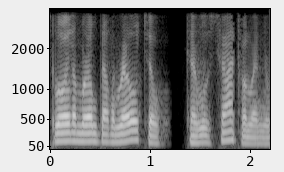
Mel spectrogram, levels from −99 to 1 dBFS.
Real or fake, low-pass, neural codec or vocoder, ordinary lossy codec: fake; 3.6 kHz; codec, 16 kHz, 0.5 kbps, FreqCodec, larger model; AAC, 24 kbps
